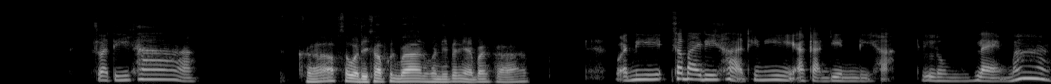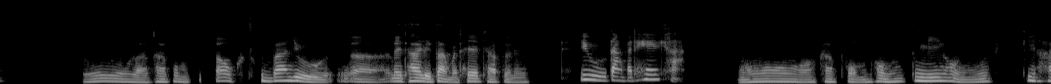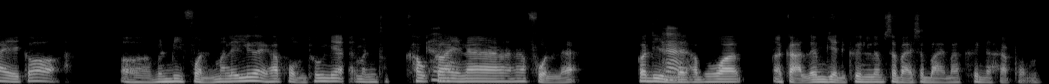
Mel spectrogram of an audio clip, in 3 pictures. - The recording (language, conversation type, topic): Thai, unstructured, คุณคิดว่าการใช้สื่อสังคมออนไลน์มากเกินไปทำให้เสียสมาธิไหม?
- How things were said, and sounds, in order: tapping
